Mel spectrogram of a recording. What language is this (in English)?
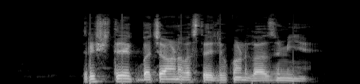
Khetrani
